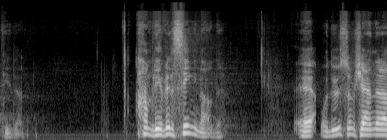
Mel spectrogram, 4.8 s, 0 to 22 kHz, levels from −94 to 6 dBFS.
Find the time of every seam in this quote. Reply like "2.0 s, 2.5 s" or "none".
1.6 s, 3.9 s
